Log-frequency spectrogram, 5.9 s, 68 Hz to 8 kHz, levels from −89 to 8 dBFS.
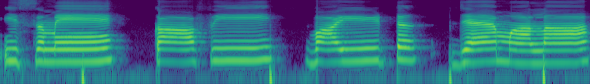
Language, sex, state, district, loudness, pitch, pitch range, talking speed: Hindi, female, Punjab, Fazilka, -13 LUFS, 245 Hz, 240-260 Hz, 40 wpm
